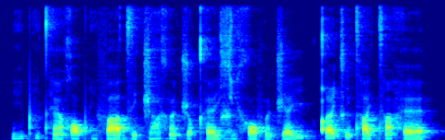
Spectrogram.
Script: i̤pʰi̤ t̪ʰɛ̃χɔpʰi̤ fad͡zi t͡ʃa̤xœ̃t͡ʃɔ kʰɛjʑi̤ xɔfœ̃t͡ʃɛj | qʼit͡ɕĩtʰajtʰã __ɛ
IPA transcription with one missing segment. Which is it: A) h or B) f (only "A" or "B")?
A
